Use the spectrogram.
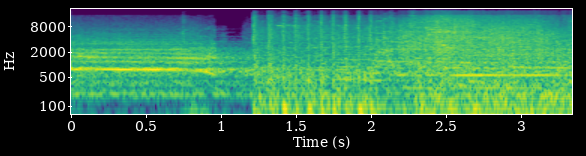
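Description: Mech suits firing their guns in a Matrix Revolutions battle scene: after a brief lull, dense rapid-fire gunfire erupts and keeps up as a loud, continuous barrage.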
